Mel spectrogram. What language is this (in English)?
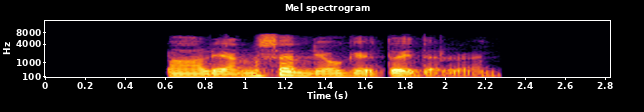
Chinese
